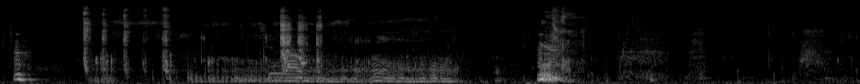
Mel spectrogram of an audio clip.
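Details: Boston Terrier named Yoda, indoors in the evening while picking his favourite treat, gives a low harmonic growl-whine around the middle, with scattered clicks, thumps and a brief human voice.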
